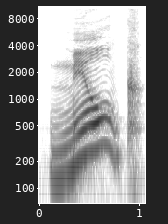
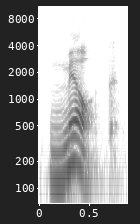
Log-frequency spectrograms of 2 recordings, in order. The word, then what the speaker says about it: milk: 점도 예쁘게 딱 찍고 그래서 milk 이렇게 하지 않죠. milk. 자, 그래서 혀가 혀 끝에 그 치경에 닿는지 잘 보시면 milk 이렇게 강하지 않아요. 살짝 닿으면서 갑니다.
